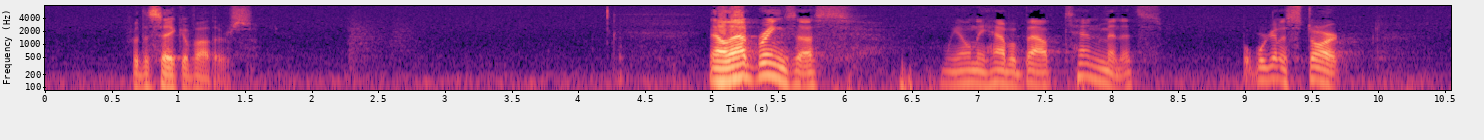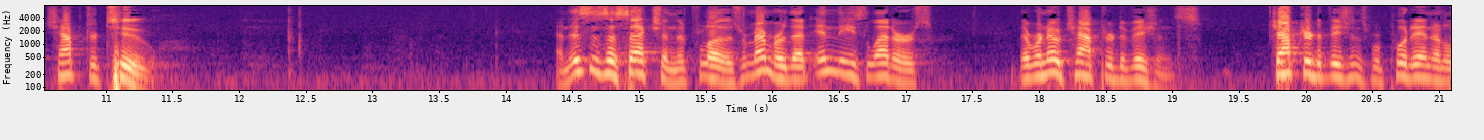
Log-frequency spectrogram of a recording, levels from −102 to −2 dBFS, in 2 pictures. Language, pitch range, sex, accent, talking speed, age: English, 125-165 Hz, male, American, 130 wpm, 50-69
